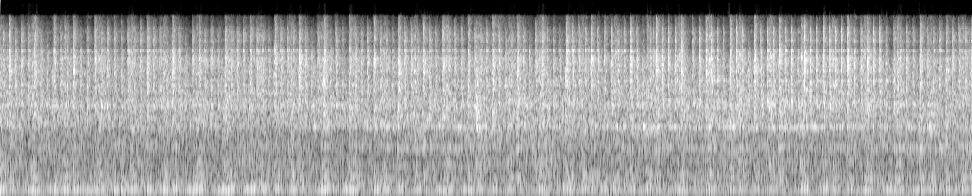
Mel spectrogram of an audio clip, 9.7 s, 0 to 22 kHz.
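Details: Jawa 638 two-stroke under build, tired cylinder-piston group, idling: steady loose knocking and chattering rattle throughout; crankshaft knock and chain rattle.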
